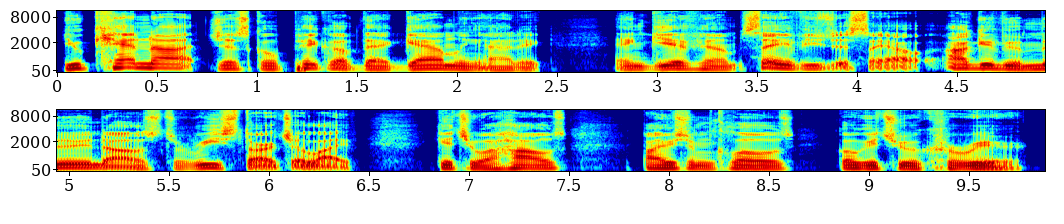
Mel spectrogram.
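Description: Speaking a little fast, a creaky, mid-range man with a fairly bright tone is heard without room sound. The self-employed American studio owner is losing his voice, chatting in a rambling, conversational monologue with plenty of fillers and false starts.

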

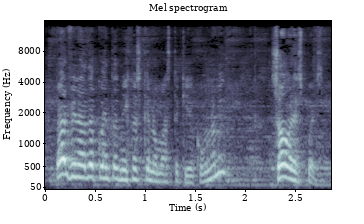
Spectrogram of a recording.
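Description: A young man with a Mexican accent talks quickly through a personal story, full of slang and false starts. His voice is mellow and dark, with faint music playing underneath. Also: extremely high pitch, very animated. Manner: rambling, slangy, many restarts. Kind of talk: casual storytelling chat.

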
